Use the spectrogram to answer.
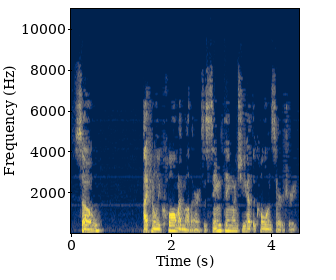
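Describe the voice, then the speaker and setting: A man's voice: lowish voice, a little fast, muffled recording. A man talking candidly in a personal confessional vlog, rambling and emotional as he speaks. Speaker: vlogger.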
